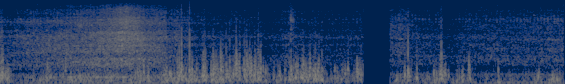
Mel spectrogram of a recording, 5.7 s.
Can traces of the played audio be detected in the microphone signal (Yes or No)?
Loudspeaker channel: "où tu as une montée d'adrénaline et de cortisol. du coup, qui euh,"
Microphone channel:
No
